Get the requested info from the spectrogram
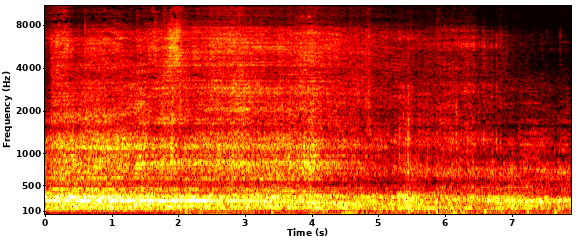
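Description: Exploding-transformer Halloween prop's electrical arcing sound effect: a steady low buzz with crackling hiss over it, fading gradually over the last few seconds.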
